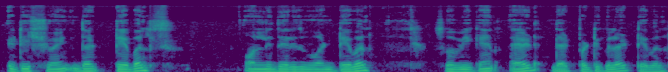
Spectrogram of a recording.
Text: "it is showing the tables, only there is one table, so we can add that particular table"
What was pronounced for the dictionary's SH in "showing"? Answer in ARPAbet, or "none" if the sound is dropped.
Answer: SH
